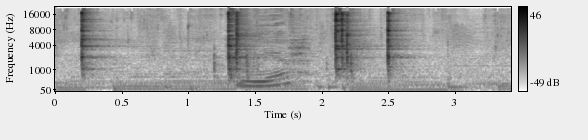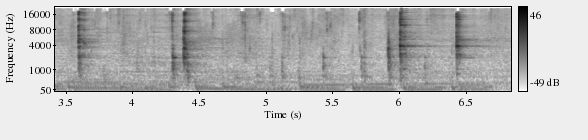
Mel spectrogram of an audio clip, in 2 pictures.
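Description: Utensil clinking and scraping against a bowl while fish marinade with salt and a spoonful of oil is stirred together, with several sharp clinks spread across the clip and a brief spoken word.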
